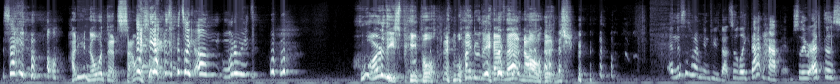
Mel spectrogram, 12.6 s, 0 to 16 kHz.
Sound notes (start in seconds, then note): 8.4 laughs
